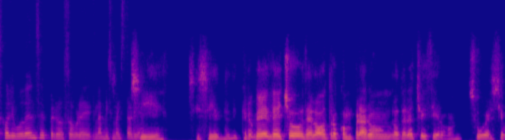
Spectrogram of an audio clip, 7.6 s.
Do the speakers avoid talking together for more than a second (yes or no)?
yes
